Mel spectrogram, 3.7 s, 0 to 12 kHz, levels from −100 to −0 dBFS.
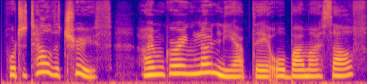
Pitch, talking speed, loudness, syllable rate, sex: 265 Hz, 230 wpm, -17 LUFS, 5.8 syllables/s, female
